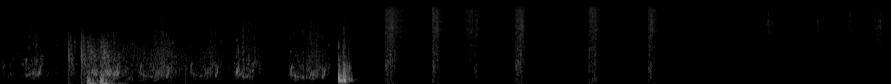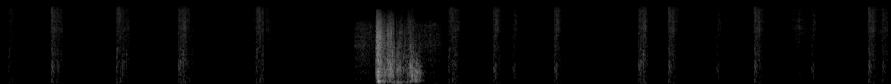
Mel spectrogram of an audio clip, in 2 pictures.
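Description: Footsteps rustle through leaves at a steady walking pace.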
